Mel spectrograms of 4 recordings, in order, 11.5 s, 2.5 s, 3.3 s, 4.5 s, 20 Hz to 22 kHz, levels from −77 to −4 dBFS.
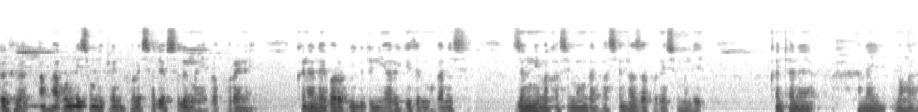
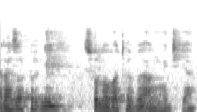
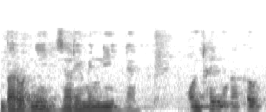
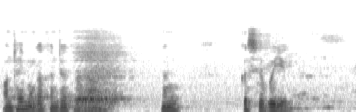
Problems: low volume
